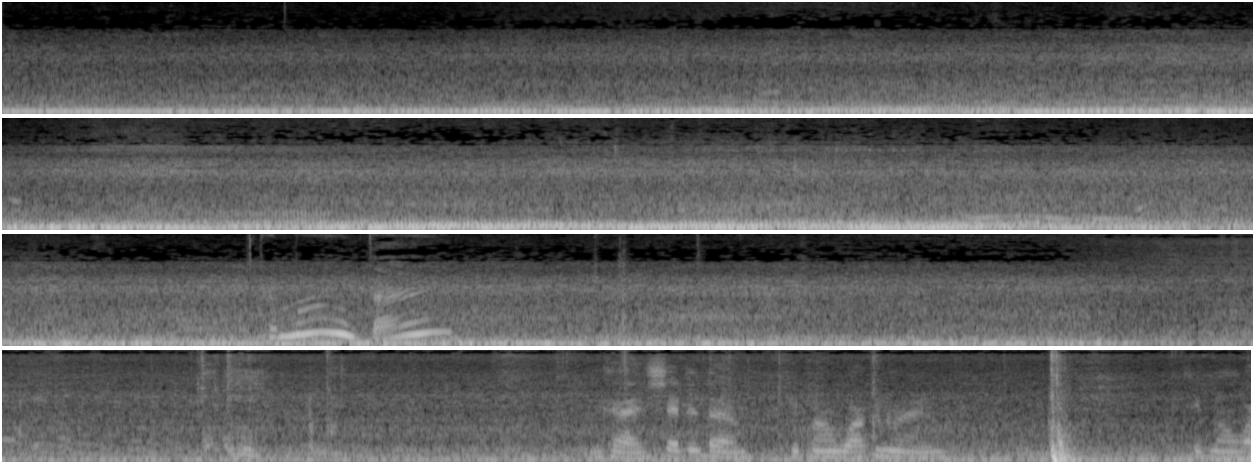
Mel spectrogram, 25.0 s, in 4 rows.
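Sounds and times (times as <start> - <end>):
vehicle engine idling: 10.4 - 25.0.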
